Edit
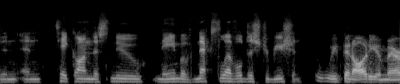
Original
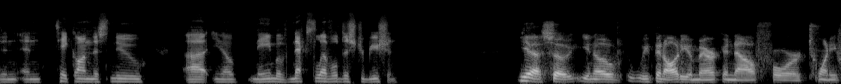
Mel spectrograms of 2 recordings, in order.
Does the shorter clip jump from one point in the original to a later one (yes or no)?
yes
